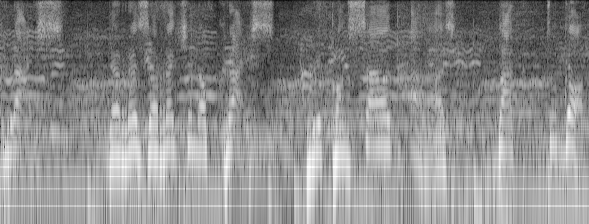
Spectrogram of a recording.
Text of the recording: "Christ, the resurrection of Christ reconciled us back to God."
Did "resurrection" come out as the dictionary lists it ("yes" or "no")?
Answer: yes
